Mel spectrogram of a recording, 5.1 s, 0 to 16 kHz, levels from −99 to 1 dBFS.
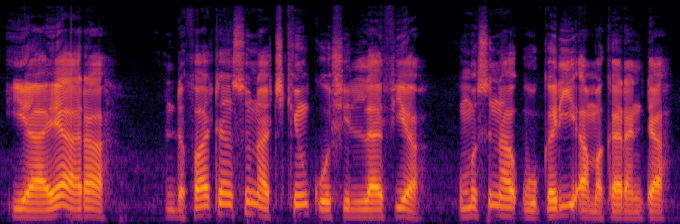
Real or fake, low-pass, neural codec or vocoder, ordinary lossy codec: real; 14.4 kHz; none; none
